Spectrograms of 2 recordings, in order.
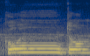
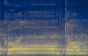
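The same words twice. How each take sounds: Both takes have the same delivery.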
